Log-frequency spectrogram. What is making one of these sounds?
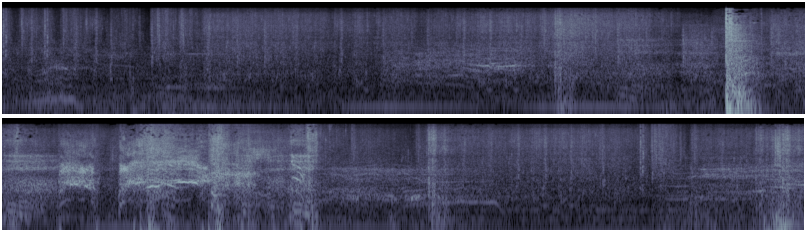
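Water sloshes and splashes as someone wades through a flood.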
